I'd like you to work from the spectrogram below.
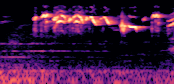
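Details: Orange-headed thrush (anis merah) in a lively song, offered as a lure to get other birds singing: a continuous run of fast, varied whistled phrases, high and twisting, with sweeping slurs and quick trills, over a faint low hum.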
